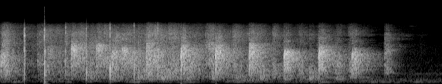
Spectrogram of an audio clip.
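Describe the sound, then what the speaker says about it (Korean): An indoor seminar audience applauds to welcome a speaker, a close, steady wash of many hands clapping with a few sharp individual claps that fades out at the end. "우리 송재현 교수님 나올 때 박수로 환영해 주십시오"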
